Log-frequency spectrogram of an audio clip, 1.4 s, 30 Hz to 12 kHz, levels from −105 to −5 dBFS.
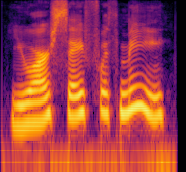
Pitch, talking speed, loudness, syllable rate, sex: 215 Hz, 215 wpm, -17 LUFS, 5.7 syllables/s, female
